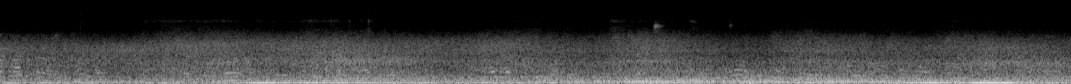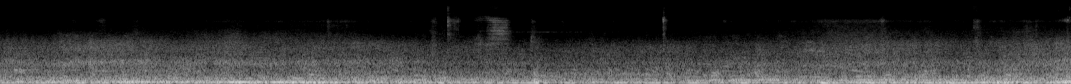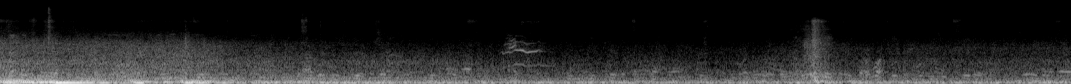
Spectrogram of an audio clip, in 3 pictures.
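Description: Domestic cats meowing, over a steady low background rumble.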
